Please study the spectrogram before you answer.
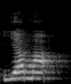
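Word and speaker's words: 山: Quand on parle d'une montagne, ça va se prononcer yama, yama pour la montagne.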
